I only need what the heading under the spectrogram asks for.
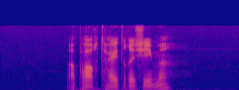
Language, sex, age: Norwegian, male, 43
